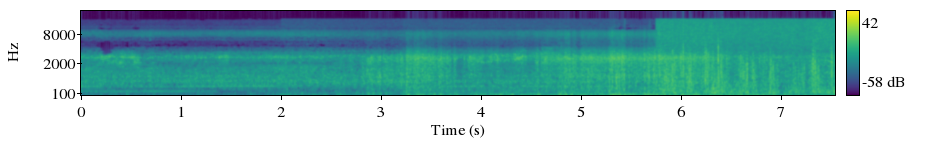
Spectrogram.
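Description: A 4x4 driving on soft beach sand, its engine droning steadily in the cabin. About three seconds in it gets louder and rougher, and near the end heavy wind buffets the microphone held out of the open window.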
